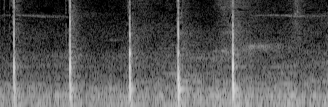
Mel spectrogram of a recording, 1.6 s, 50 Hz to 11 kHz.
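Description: A finger taps a red-skinned but completely raw, very hard, sour mango, giving five short, dry, evenly spaced clicks and a fainter sixth. Each click has a bright tone near 1.4 kHz and dies away at once with no ring. The hard, dead knock marks the mango as unripe.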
